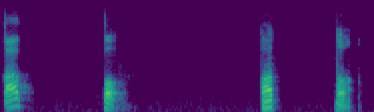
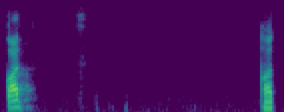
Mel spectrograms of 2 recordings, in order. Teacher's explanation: Huruf to kalau seandainya dimatikan maka dia dipantulkan suaranya. Sedangkan huruf ta ketika dimatikan atau disukunkan maka suaranya akan berdesis, akan keluar suara hamas, hembusan nafas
